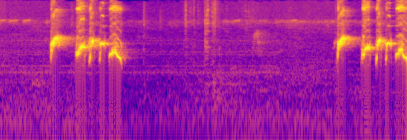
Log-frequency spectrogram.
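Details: Lively morning song of a red-whiskered bulbul, meant for training other birds to sing: two quick bursts of bright, warbled notes that drop in pitch, separated by about three seconds of near silence with faint clicks.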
